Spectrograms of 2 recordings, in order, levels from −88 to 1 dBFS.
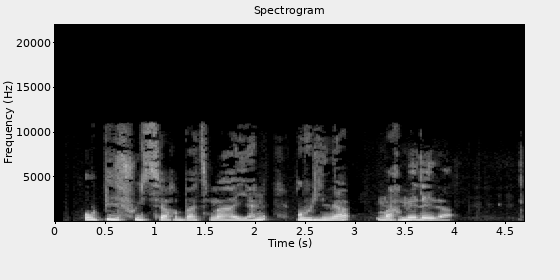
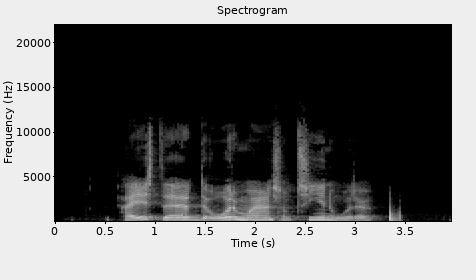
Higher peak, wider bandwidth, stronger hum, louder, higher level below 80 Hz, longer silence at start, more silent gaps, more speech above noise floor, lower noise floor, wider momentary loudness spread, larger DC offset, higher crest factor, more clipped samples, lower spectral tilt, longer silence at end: about the same, -2 dBFS vs -4 dBFS; about the same, 11.5 kHz vs 11.5 kHz; neither; first, -18 LUFS vs -27 LUFS; first, -66 dBFS vs -74 dBFS; second, 0.3 s vs 0.65 s; neither; first, 45 dB vs 38 dB; about the same, -62 dBFS vs -64 dBFS; about the same, 6 LU vs 8 LU; neither; second, 16 dB vs 24 dB; neither; first, -6 dB/octave vs -4 dB/octave; first, 0.75 s vs 0.5 s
